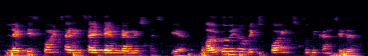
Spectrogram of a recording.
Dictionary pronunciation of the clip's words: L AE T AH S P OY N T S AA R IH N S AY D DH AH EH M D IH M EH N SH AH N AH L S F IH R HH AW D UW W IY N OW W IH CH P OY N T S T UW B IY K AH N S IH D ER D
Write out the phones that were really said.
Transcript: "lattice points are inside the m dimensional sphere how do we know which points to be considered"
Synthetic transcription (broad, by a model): L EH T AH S P OY N T S AA R IH N S AY D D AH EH M D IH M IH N AH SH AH N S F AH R HH AW D UW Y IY N OW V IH CH P OY N T S T UW B IY K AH N S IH D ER D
